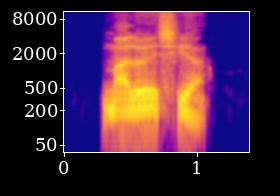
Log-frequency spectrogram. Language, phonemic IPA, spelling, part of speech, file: Bengali, /ma.le.ʃi.a/, মালয়েশিয়া, proper noun, LL-Q9610 (ben)-মালয়েশিয়া.wav
- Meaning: Malaysia (a country in Southeast Asia)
